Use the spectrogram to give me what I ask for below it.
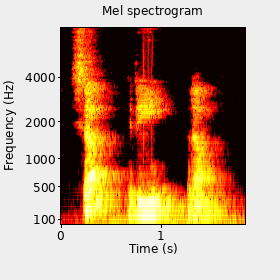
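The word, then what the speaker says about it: शरीरम्: First A is short, so it is not Sha. It is Sh. Shariram. Shariram.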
